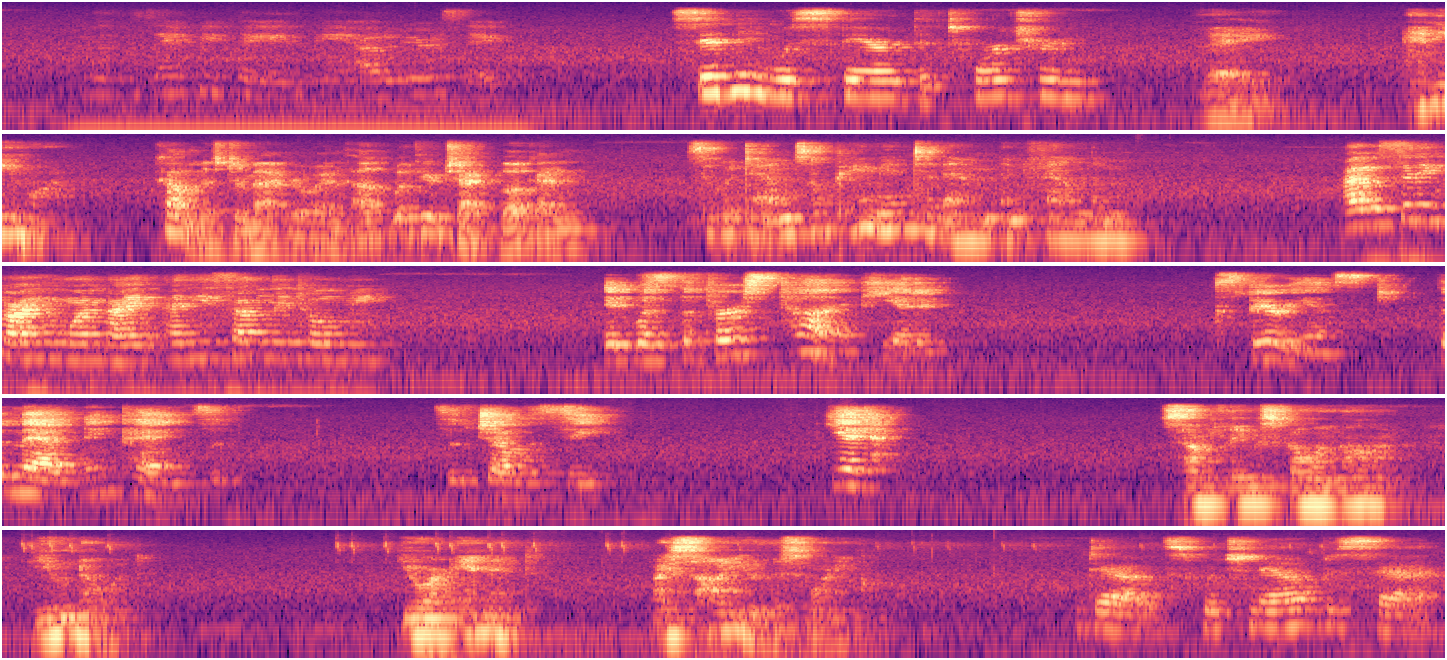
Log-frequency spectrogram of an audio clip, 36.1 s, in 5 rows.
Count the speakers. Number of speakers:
7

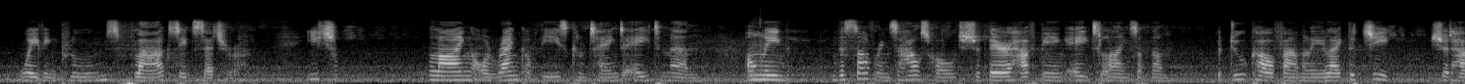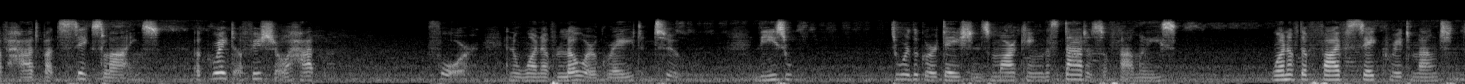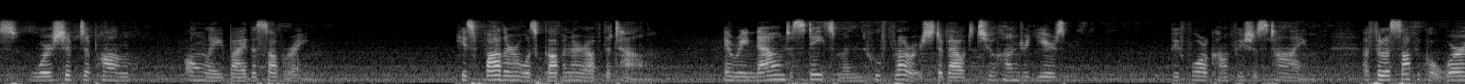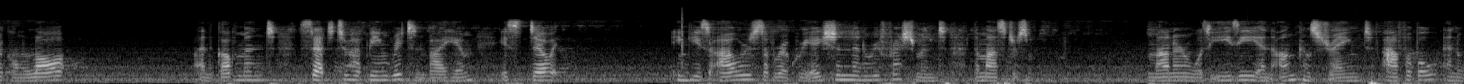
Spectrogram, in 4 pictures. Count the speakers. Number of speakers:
1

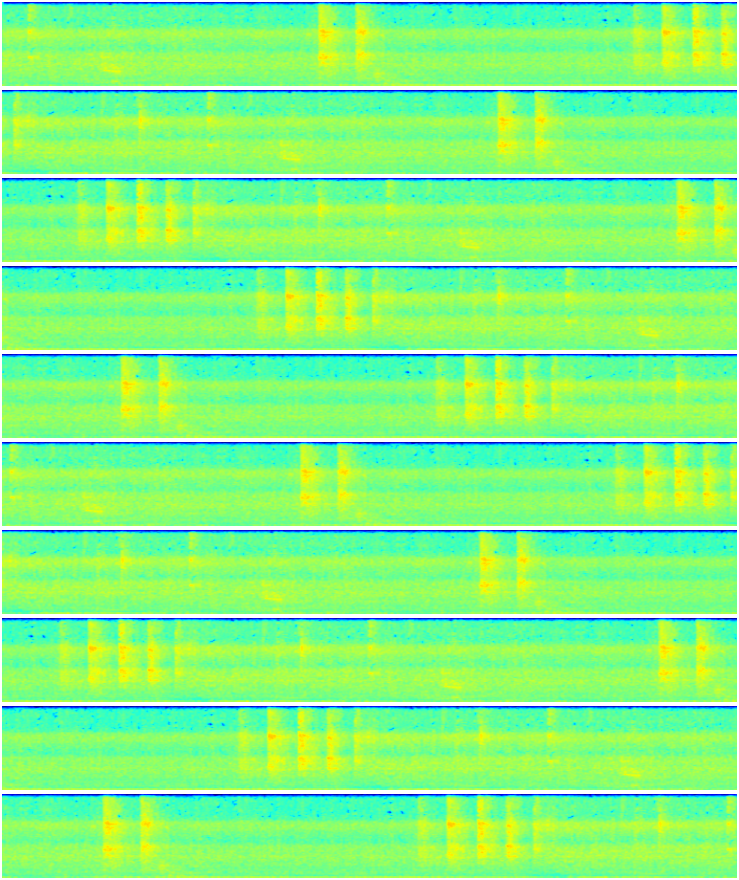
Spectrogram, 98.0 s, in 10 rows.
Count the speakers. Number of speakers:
0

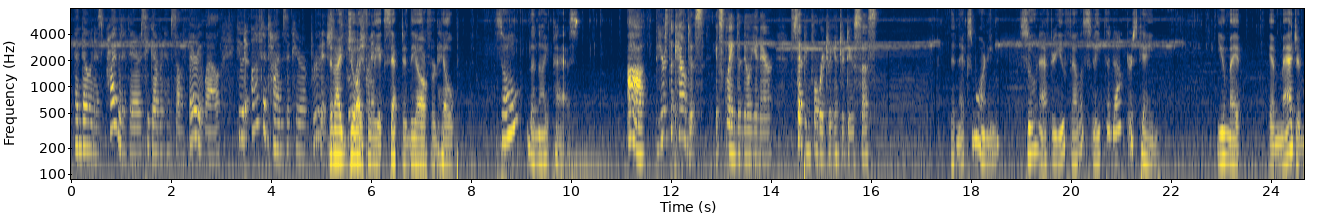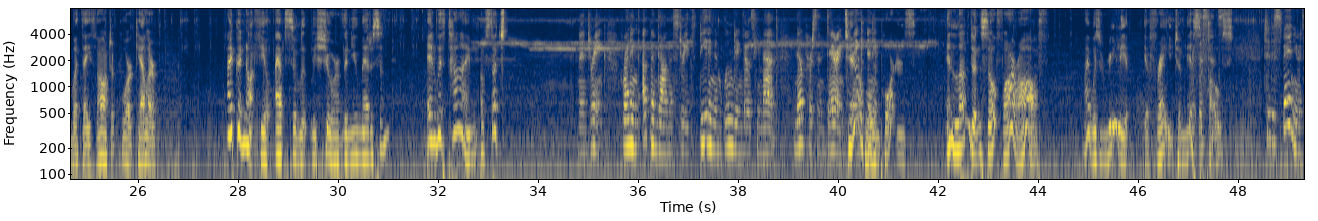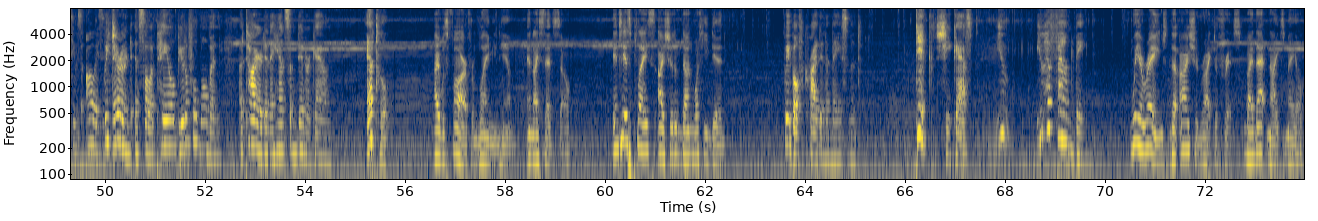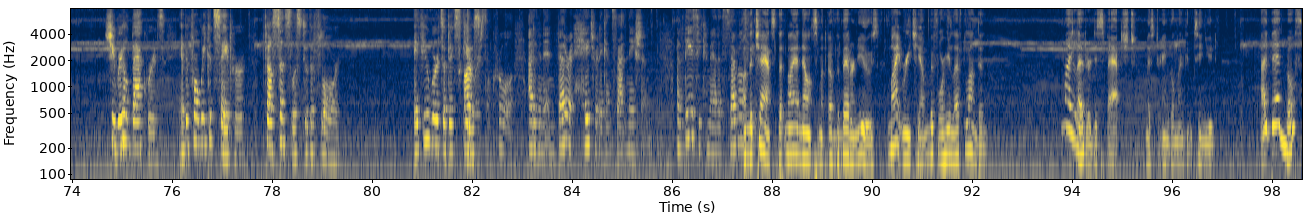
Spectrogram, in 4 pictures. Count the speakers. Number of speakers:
3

